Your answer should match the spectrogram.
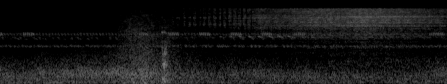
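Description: Night ambience of crickets chirping steadily in pulses, with a faint click about one and a half seconds in. A soft high hiss builds in the second half as a small snake appears.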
